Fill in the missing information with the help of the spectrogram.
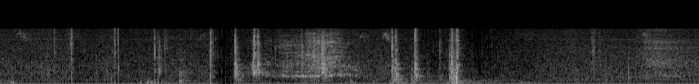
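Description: Scattered clicks and knocks of handling against the car's bodywork, with a short rubbing squeak about three seconds in and the sharpest knock a second and a half later.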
